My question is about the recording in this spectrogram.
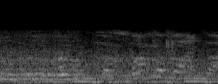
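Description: A steady low buzzing hum, with faint murmuring in the background.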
